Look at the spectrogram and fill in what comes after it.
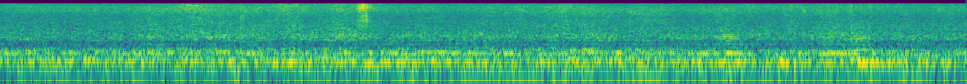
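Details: Honeybee swarm leaving its hive, a dense steady drone with overlapping hums layered around low and mid pitches, unbroken for the whole stretch, with a brief faint tick near the middle.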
